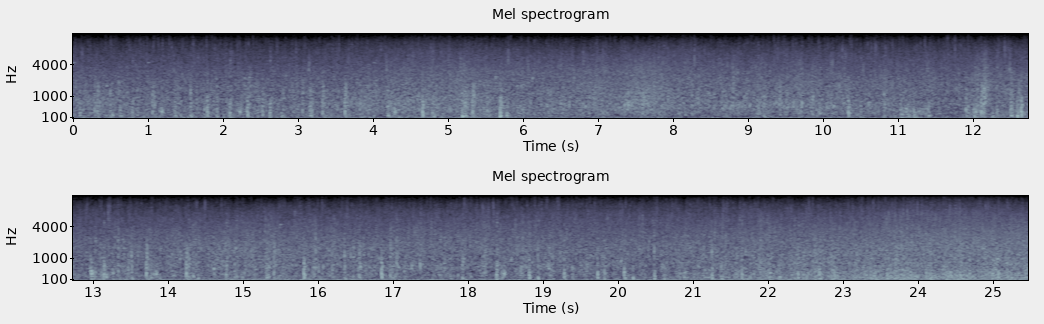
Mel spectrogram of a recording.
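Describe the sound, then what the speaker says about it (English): Steady, dense rain falls outside in the video game The Last of Us, a constant hiss of drops that goes on without a break and with no voices. "This rain ain't gonna do us any good."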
